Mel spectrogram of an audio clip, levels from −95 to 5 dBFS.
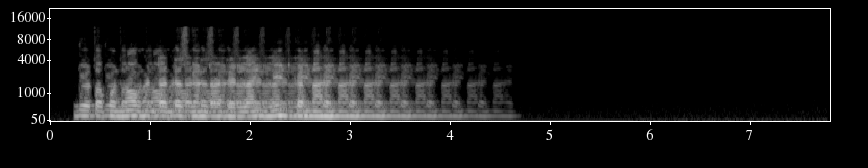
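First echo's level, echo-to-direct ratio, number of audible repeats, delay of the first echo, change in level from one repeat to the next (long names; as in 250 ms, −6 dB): −7.0 dB, −5.0 dB, 6, 258 ms, −4.5 dB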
